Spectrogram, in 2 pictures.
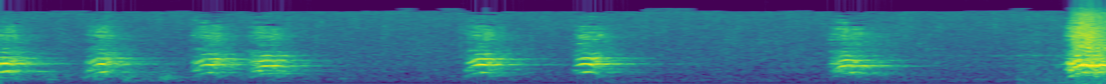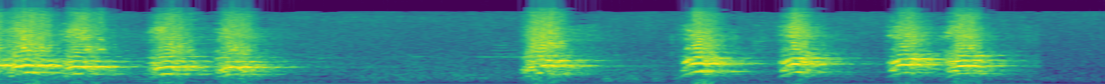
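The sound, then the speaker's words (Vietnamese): A large hunting dog guarding a doorway barks loudly and repeatedly in short, sharp bursts, with many barks in irregular groups separated by brief pauses. The barks grow louder and fuller partway through. “Chó săn nhìn thấy có người muốn chạy trốn rời khỏi nơi này, lớn tiếng sủa lên.”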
